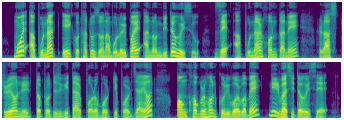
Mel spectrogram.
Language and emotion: Assamese, happy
